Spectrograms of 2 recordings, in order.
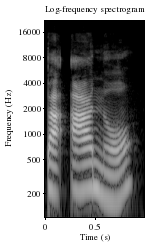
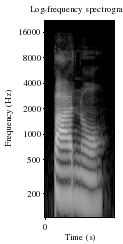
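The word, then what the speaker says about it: paano: It's technically banano. When there are two vocab or when there are two vowels together, you say them separately. But when speaking quickly, Filipinos just say pano pano.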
